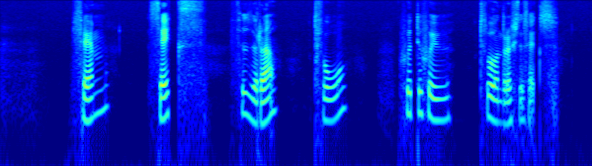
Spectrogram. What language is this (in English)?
Swedish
